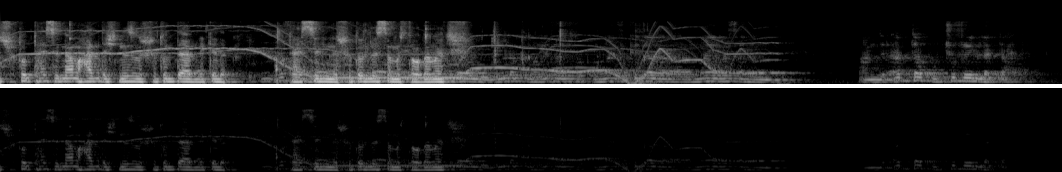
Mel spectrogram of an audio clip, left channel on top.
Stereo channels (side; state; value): right; quieter; 28.3 dB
